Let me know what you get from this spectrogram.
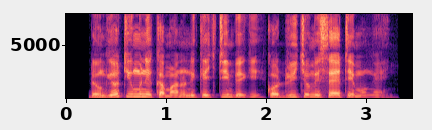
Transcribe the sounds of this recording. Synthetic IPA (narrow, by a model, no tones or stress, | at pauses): doŋɡɪɔtimonikamanɔniket͡ʃtimbeɡikɔdɾit͡ʃomɪsɛtɪmɔŋɛ̰ɲ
